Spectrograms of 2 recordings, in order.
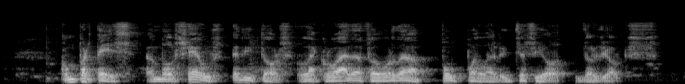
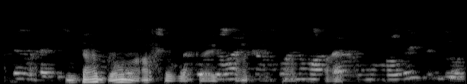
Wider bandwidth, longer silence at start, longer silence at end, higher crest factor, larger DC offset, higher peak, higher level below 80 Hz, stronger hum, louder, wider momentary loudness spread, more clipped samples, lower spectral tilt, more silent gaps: first, 7.8 kHz vs 5.8 kHz; first, 0.45 s vs 0.15 s; first, 0.3 s vs 0 s; about the same, 18 dB vs 20 dB; neither; first, -4 dBFS vs -10 dBFS; first, -56 dBFS vs -66 dBFS; neither; first, -22 LUFS vs -29 LUFS; second, 8 LU vs 15 LU; neither; second, -6.5 dB/octave vs -10 dB/octave; neither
